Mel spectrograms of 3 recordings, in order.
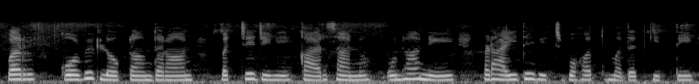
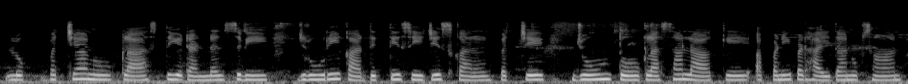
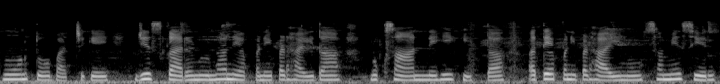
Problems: none marked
